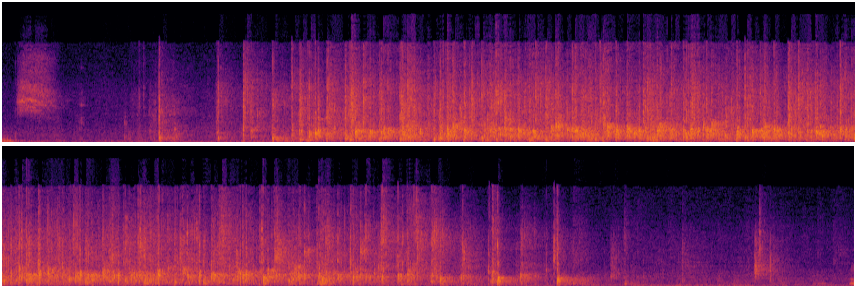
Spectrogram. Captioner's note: applause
